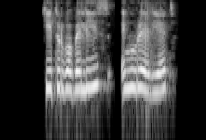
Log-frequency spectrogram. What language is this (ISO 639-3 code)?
kln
